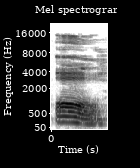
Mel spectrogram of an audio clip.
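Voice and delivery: final ओ held as an open "aw"; open aw sound. Shown as a demonstration. Teacher confirming OA before R, ओ as open "aw". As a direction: say the last ओ as a long "aw". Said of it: "उसका उच्चारण हो जाएगा".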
